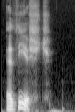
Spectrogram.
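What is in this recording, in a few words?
"a-rithist", Scottish Gaelic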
